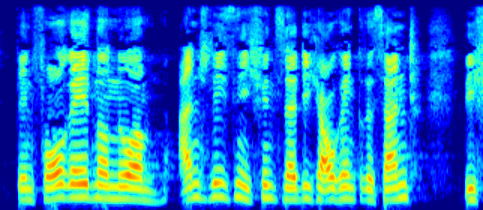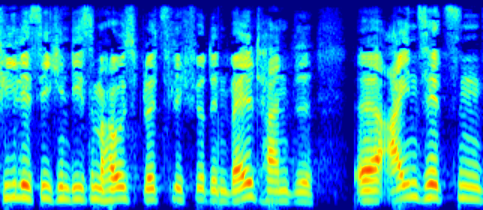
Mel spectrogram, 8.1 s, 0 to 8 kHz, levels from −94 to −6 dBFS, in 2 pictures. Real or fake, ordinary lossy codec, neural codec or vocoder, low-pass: real; none; none; 7.2 kHz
